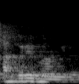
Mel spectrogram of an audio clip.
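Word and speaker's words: agrément: 신임장을 아그레망이라고 해요. 외교용어로 아그레망이라고 하는 게 불어로는 어그리먼트, 영어의 어그리먼트를 불어식으로 발음하면 아그레망인데 어쨌든 그걸 받아들인다, 공식적으로 인정한다, 이게 이제 신임장.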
